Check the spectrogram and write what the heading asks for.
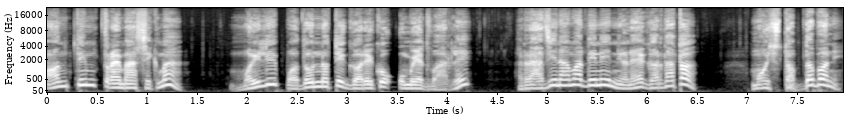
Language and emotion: Nepali, surprised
